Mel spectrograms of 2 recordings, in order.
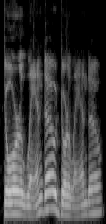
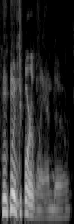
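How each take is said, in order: First: Slow, rising puzzled question; trying the made-up word out, slowly; baffled, drawn-out Dorlando?; puzzled repeat. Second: Slow amused Dorlando, falling; chuckling, drawn-out Dorlando; laughing. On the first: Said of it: "you forgot Dolorado". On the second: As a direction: savour the silly word through a laugh. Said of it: "He's just making shit up now". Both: Real, not acted.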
